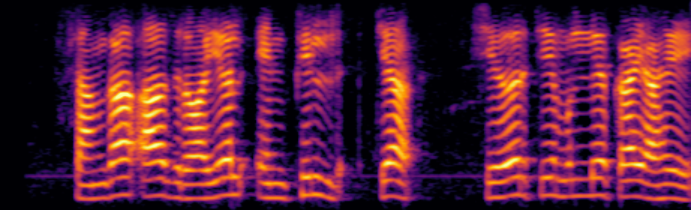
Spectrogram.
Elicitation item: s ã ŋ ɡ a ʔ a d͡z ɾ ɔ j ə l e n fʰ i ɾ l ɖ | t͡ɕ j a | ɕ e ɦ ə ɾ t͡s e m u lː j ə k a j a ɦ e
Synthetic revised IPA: s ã ŋ ɡ a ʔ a d͡z ɾ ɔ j ə l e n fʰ i l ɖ | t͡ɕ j a | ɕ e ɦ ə ɾ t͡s e m u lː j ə k a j a ɦ e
